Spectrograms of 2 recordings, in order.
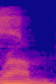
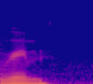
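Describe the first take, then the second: First: The vowel is short, like the drink 'rum'. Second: The vowel is long, like 'oo' in 'moon'. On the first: The speaker calls it wrong. "saying rum" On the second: The speaker calls it right. "I'm not saying room"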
